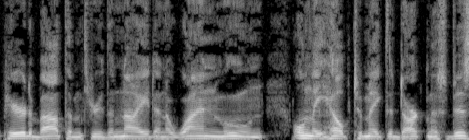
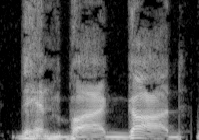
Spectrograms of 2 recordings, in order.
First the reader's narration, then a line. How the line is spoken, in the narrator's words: growled Sliver Waldron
